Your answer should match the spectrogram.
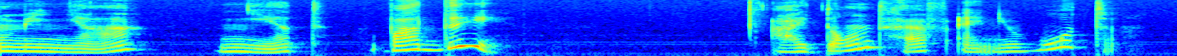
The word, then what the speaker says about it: воды: Воды is the plural form of the word вода. Stress falls on the first syllable.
